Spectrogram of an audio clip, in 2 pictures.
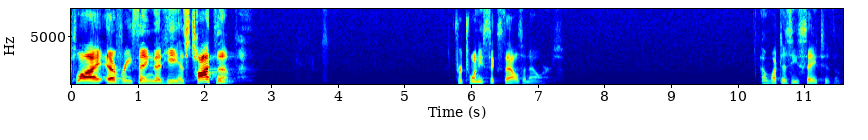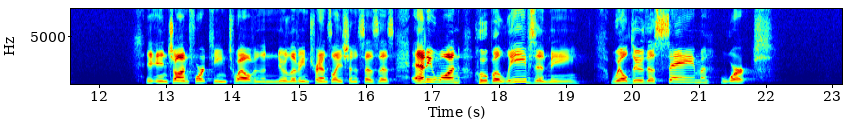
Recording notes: This message was first preached on October 3rd 2021 at Linglestown Life Church in Harrisburg PA.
